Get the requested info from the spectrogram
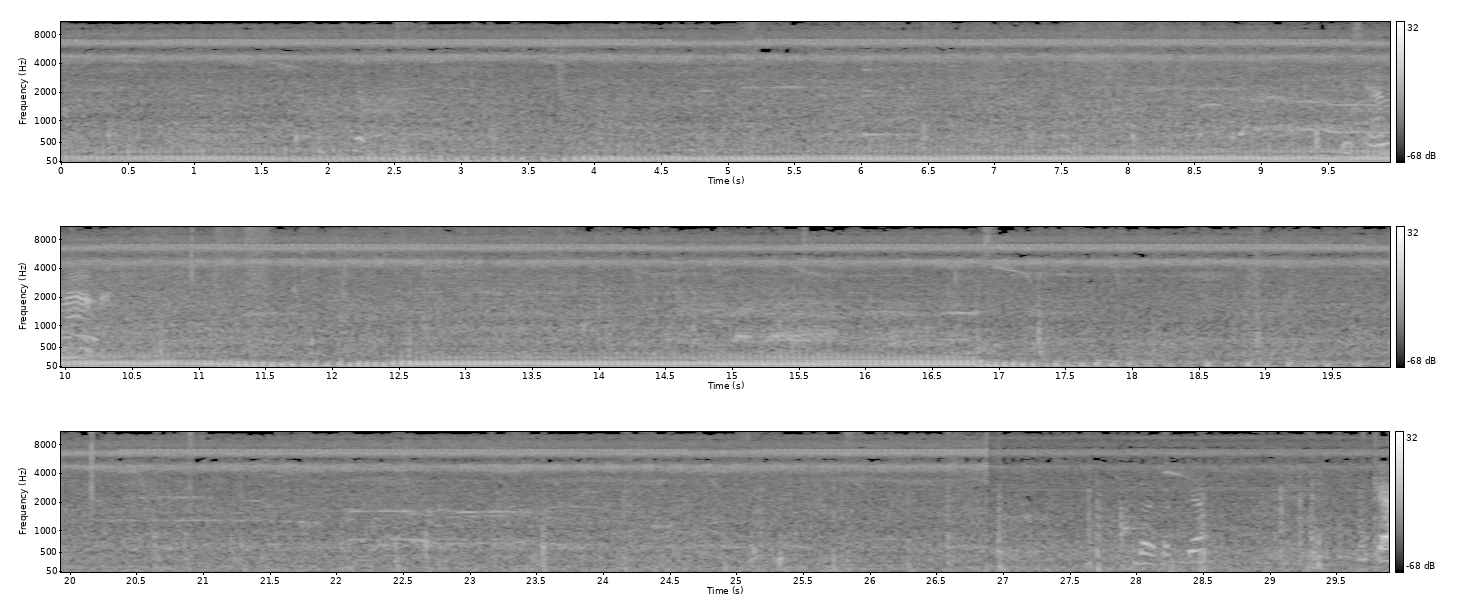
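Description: Steady insect chorus with high, continuous chirring, over a low rumble that cuts off about two-thirds of the way through. Faint, distant voices are heard briefly in the middle.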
